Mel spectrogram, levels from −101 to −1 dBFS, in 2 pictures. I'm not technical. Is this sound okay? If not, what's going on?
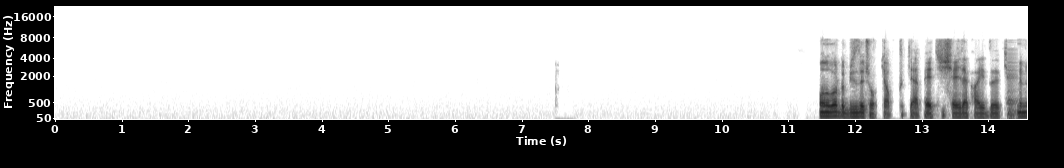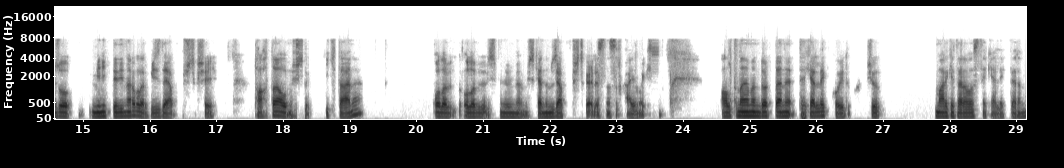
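No, not quite. The whole recording sounds plainly breathy and grainy, with the top end fuzzy rather than crisp. That's likely Bluetooth LC3 compression, the squeezing wireless earbuds and headsets do, which throws away much of the high detail and fills the gap with noise.

There are also five short glitches from lost LE Audio frames, where bits of the wireless signal dropped out. At 14.3 s (about 0.14 s long), 21.0 s, 23.5 s and 25.8 s, the speech briefly turns into a noisy smear as the receiver patches the gap with guesses based on the last bit it heard. Around 18.1 to 18.4 s it happens in several quick bursts.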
